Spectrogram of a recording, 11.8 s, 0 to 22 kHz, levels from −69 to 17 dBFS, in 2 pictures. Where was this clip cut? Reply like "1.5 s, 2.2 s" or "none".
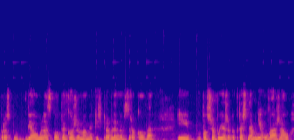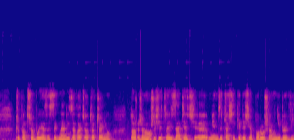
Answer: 8.6 s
